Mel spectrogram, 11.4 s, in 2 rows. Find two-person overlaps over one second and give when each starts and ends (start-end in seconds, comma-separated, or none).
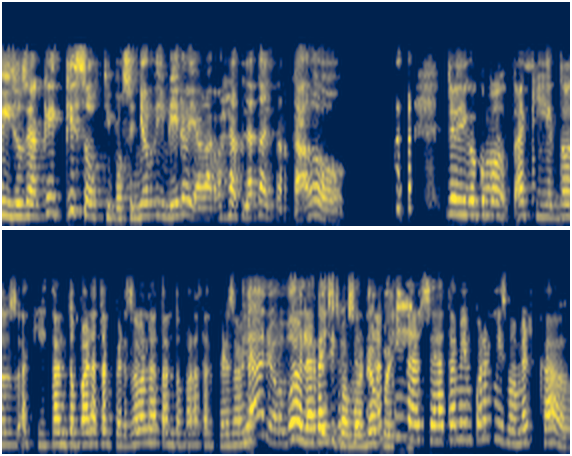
8.1-9.6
